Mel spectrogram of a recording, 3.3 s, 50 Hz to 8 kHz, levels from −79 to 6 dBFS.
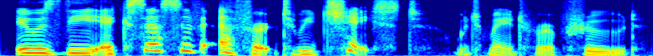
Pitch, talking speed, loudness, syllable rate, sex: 215 Hz, 240 wpm, -20 LUFS, 6.6 syllables/s, female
